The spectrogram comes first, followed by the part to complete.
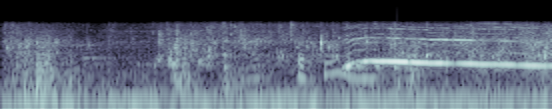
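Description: Water splashing in a small inflatable paddling pool as a toddler and an adult move about in it. Past the middle a voice rises into one long held call that slowly falls in pitch and is the loudest sound.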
